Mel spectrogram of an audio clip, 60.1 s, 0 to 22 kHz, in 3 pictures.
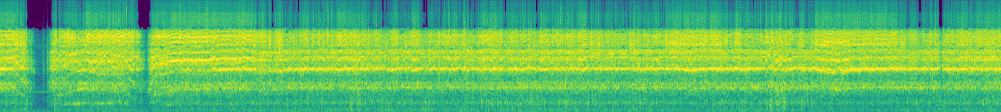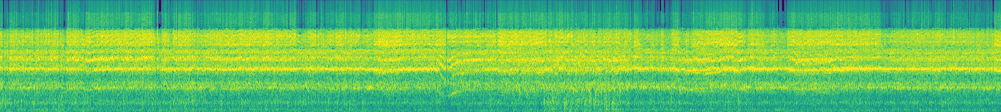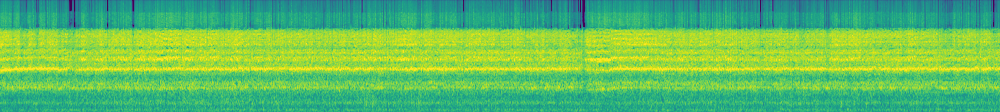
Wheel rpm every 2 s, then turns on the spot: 150, 170, 220, 230, 240, 230, 230, 230, 230, 230, 230, 230, 230, 220, 200, 220, 230, 230, 230, 230, 230, 230, 230, 230, 230, 230, 230, 240, 230, 230.
none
